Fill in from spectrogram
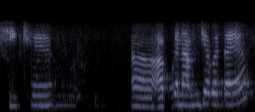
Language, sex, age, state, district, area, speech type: Hindi, female, 18-30, Madhya Pradesh, Hoshangabad, rural, conversation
